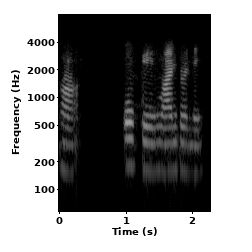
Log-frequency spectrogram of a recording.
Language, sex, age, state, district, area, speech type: Gujarati, female, 18-30, Gujarat, Junagadh, rural, conversation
